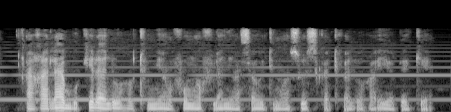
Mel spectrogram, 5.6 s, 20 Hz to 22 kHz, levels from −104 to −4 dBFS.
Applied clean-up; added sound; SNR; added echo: none; Wind instrument, woodwind instrument; 17 dB; none.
